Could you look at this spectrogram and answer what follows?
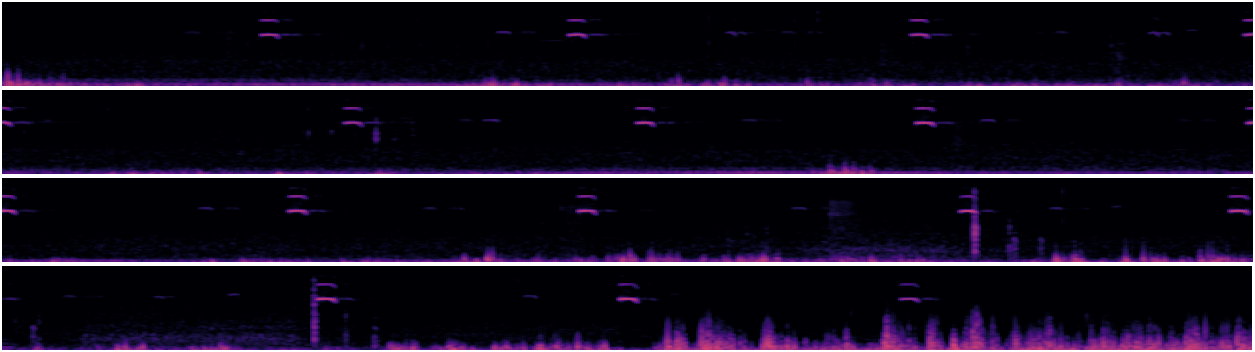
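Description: Columbian ground squirrel alarm chirps: a short, high-pitched squeak repeated evenly about every second or two. These are warning calls to the colony that a bird of prey is near. Low crackling rises near the end.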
